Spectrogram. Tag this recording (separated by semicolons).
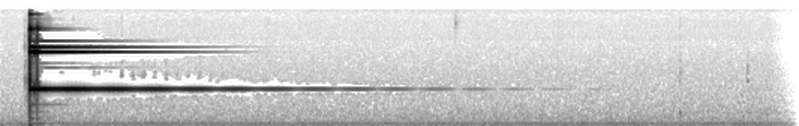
bell; bells; bright; d; D-sharp; eb; E-flat; flat; hand; instrument; percussion; sharp; single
